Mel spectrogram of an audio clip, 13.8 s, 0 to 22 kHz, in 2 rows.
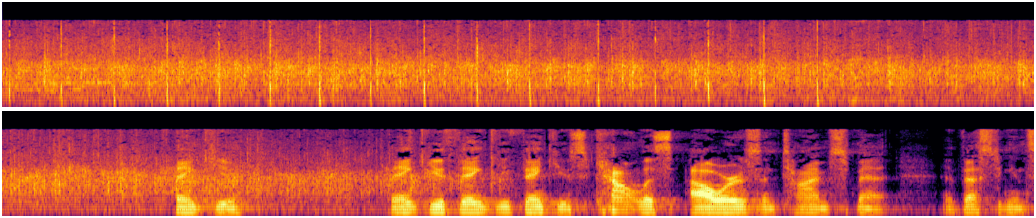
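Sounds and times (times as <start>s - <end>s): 
audience clapping: 0.0s - 10.3s
speech: 8.1s - 8.6s, 9.5s - 13.7s.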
